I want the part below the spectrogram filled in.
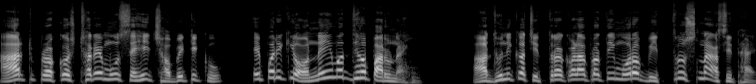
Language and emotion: Odia, disgusted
